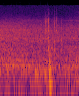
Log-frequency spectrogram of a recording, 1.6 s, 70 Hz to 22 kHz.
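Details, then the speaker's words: HP ENVY 15-ep0008na 2020 laptop, first power-on while setting up: steady airy whoosh with a couple of sharp clicks, the cooling fan spinning loud. "the fan is a bit loud but it's okay i hope it doesn't stay like that"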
